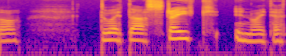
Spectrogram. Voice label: "streic", Welsh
